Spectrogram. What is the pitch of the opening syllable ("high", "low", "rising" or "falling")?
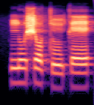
high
